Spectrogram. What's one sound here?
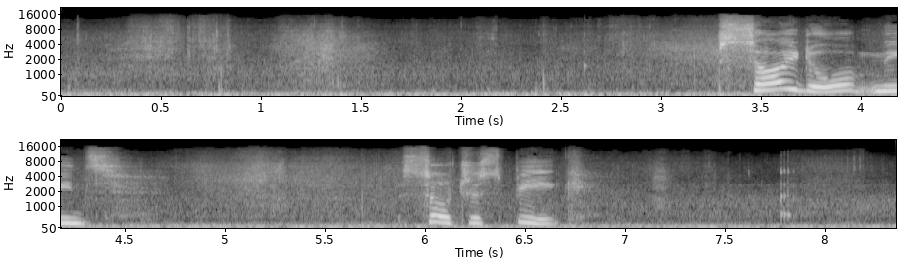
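Dry leaves rustle and crackle in a woman's hands.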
